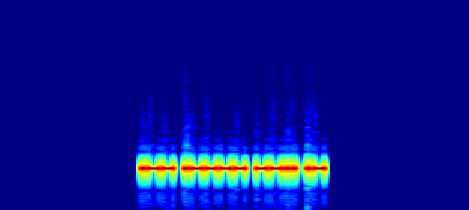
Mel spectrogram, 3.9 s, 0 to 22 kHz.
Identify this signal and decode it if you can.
Morse code, heard as a keyed tone, about 39 wpm, 690 Hz. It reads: W1ZA
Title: USA Call Signs - 4x Character Spacing - 40wpm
